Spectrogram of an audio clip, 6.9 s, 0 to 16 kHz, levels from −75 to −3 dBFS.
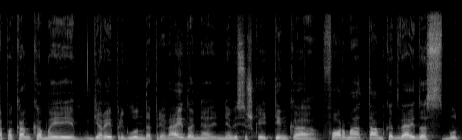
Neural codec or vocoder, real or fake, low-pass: none; real; 14.4 kHz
